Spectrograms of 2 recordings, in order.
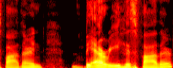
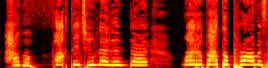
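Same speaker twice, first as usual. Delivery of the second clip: high, loud anguished scream at the sky; screaming up at the sky over her father's death; screaming at God; 4 dB louder than usual. Retold or imitated. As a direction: rage and grief hurled upward. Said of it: "Like, I'm screaming".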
